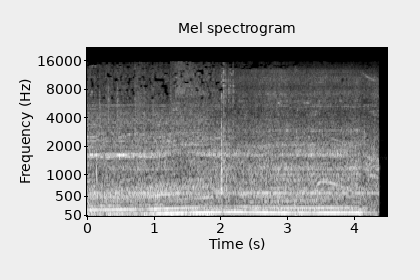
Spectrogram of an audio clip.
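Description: Armoured military vehicle's engine running steadily, its pitch creeping slowly upward.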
